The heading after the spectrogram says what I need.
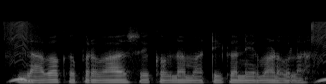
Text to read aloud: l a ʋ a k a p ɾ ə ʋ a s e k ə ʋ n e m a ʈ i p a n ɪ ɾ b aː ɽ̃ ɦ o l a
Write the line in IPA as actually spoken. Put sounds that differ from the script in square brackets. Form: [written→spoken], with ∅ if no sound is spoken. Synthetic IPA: l a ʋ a k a p ɾ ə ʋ a s e k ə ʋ n [e→a] m a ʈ i [p→k] a n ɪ ɾ [b→m] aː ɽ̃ ɦ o l a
